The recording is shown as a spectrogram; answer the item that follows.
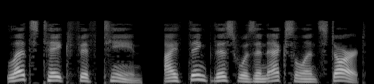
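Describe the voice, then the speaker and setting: An actor playing a clinical researcher in an analog horror drama, questioning a test subject in a measured, methodical way. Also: male voice, on the high side, lively intonation, no room sound. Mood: clinical, probing. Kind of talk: analog horror found-footage acting, interview.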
